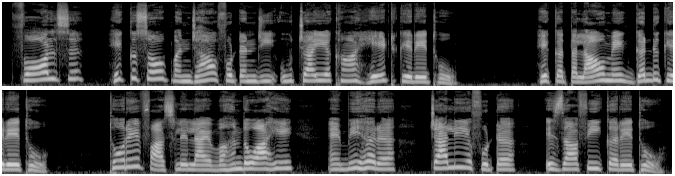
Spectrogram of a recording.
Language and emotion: Sindhi, neutral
